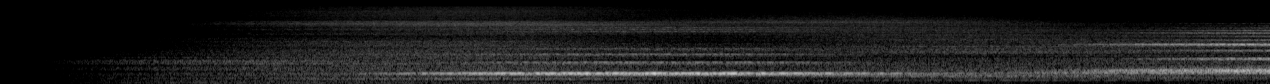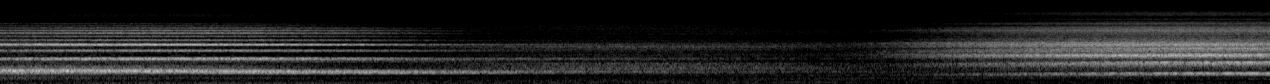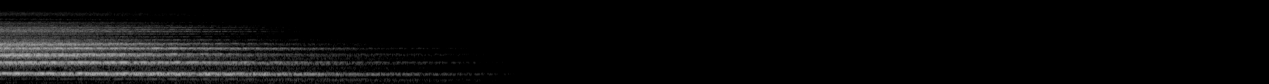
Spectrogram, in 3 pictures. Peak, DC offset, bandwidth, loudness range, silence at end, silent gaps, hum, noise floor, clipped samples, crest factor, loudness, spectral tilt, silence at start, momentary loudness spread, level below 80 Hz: -10 dBFS; under 0.1%; 16 kHz; 21 LU; 8.9 s; none; none; -78 dBFS; under 0.1%; 20 dB; -24 LUFS; 0 dB/octave; 2.15 s; 23 LU; -68 dBFS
